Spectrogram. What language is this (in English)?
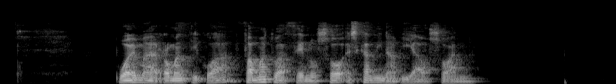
Basque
